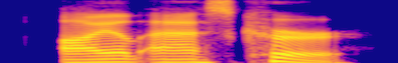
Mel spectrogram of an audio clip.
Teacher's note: The L flows into ask. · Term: linking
